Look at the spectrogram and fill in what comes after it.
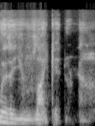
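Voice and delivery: deep, low growl, dropping way down. A woman speaking as God, in a growling God voice. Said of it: "That's a God voice when she gets down and growls like that".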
